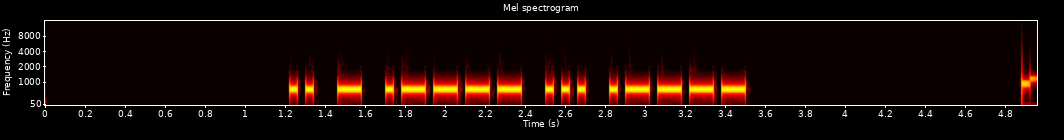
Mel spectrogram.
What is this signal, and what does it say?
Morse code, heard as a keyed tone, about 30 wpm, 700 Hz. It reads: IT1S1
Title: Five Challenging Letter-Number Combinations 30wpm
